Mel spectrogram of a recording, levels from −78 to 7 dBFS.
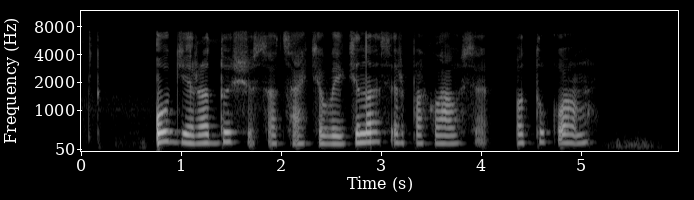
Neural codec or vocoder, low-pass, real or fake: none; 7.2 kHz; real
